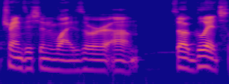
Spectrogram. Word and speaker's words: Glytch: like on everything so i just replaced the eye with the y um because i know that even though it's not how it spell like you still will pronounce it properly so it didn't really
